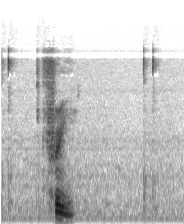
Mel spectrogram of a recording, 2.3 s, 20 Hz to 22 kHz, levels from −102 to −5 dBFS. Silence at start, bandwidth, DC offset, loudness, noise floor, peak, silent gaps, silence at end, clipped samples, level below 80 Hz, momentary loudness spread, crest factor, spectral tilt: 0.1 s; 9.6 kHz; under 0.1%; -25 LUFS; -57 dBFS; -6 dBFS; none; 0.35 s; under 0.1%; -70 dBFS; 18 LU; 22 dB; -3.5 dB/octave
